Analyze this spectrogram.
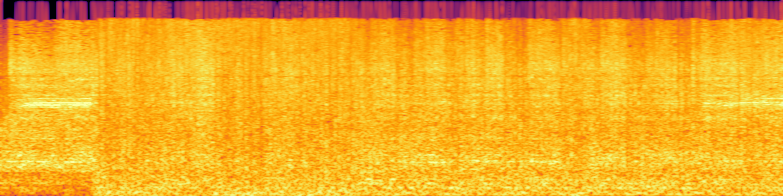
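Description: Loud, steady, distorted din of a gymnasium during a volleyball rally, with the crowd and the hall noise overloading the camera's microphone.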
